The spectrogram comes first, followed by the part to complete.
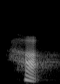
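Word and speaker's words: ハ: Ha, hi, fu, he, ho. Katakana ha, pronounce as ha.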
